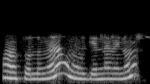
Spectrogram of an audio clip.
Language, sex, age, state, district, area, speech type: Tamil, female, 30-45, Tamil Nadu, Tiruvarur, rural, conversation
